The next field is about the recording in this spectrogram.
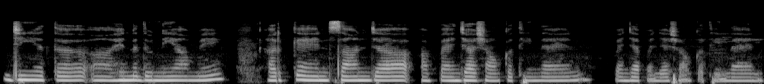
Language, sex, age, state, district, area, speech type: Sindhi, female, 45-60, Gujarat, Junagadh, urban, spontaneous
